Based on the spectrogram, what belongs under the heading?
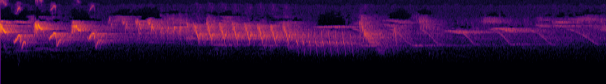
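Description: Small songbirds singing faintly: quick high chirps and short falling notes, with a fast run of repeated notes about two seconds in, thinning out in the second half.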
